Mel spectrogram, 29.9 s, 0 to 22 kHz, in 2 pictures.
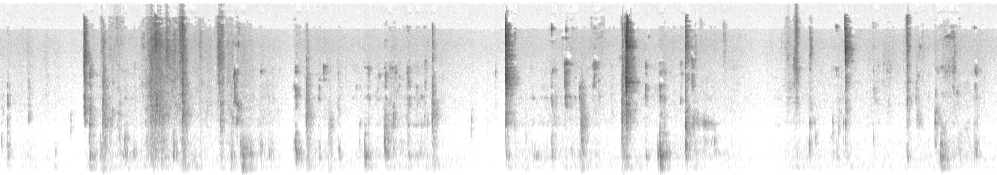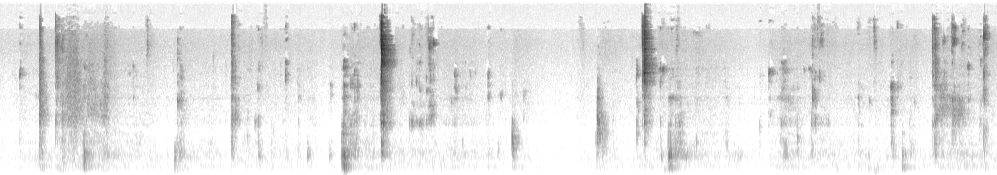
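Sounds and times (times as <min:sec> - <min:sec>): person chewing with wet smacks: 0:03.3 - 0:06.6, 0:07.5 - 0:10.8, 0:11.9 - 0:15.8, 0:18.4 - 0:22.9, 0:23.9 - 0:29.9.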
